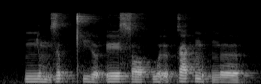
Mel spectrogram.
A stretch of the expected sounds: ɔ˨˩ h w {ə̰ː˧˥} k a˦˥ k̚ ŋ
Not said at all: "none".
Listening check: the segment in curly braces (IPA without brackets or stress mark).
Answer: ə̰ː˧˥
